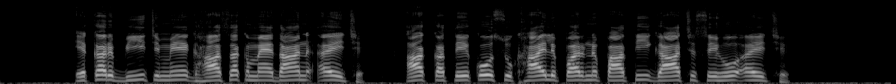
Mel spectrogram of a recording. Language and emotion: Maithili, neutral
